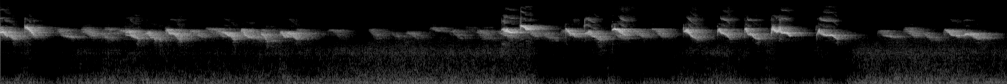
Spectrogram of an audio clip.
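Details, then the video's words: Captive white-eye song display on a song booster trial; loud fast twittering phrases with sharp high accents, a brief lull mid-way, then renewed energetic chattering. "Mata Puteh Buka Sing"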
